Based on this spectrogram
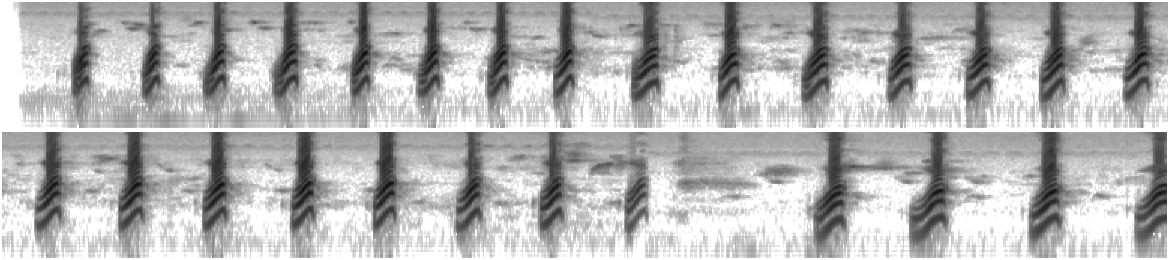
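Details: Many White-breasted Waterhens calling in jungle, drawn close after a person began calling to them. A rapid series of rising nasal croaking notes comes about two and a half per second, then breaks off briefly and resumes more slowly.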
